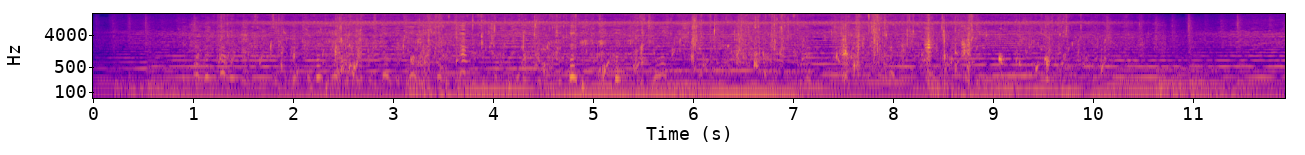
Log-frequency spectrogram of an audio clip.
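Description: Steady music with deep bass and percussive beats, and no animal sound heard.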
